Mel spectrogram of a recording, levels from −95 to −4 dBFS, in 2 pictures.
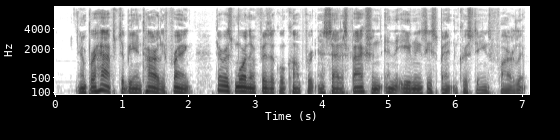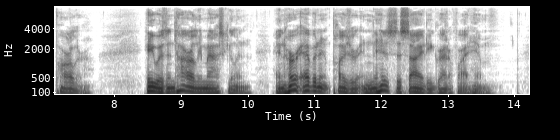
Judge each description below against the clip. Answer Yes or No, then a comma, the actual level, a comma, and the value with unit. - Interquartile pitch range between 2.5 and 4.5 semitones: Yes, average, 3.8 semitones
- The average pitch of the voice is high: No, very low, 90 Hz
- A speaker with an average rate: Yes, average, 150 wpm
